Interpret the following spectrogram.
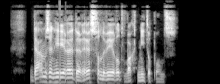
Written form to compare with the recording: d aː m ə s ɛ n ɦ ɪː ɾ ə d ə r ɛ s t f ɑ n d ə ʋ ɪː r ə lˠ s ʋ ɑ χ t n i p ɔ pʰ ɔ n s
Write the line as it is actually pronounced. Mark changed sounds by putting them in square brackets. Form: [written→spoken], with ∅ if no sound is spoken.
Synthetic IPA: d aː m ə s ɛ n ɦ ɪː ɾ ə d ə r ɛ s t f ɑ n d ə ʋ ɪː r ə lˠ [s→t] ʋ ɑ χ t n i [p→t] ɔ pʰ ɔ n s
